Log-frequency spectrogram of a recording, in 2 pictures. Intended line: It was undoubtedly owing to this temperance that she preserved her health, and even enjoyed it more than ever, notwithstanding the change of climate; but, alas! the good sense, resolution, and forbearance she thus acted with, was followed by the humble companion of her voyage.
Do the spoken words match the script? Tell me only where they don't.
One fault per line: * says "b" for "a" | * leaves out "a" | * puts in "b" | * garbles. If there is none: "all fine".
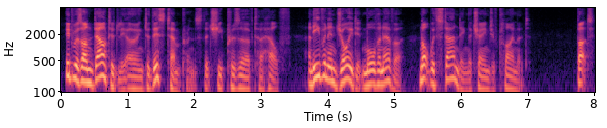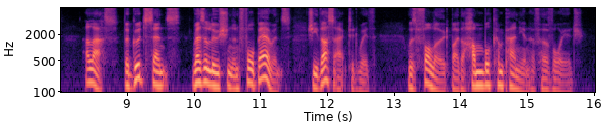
all fine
